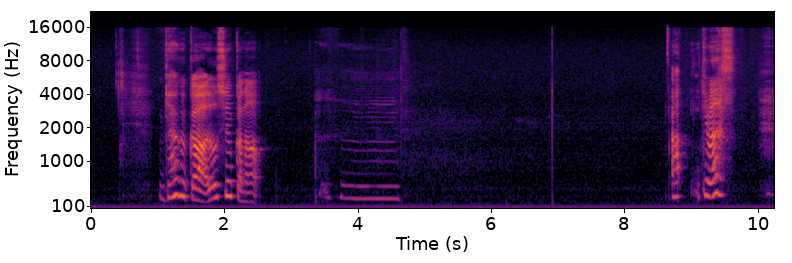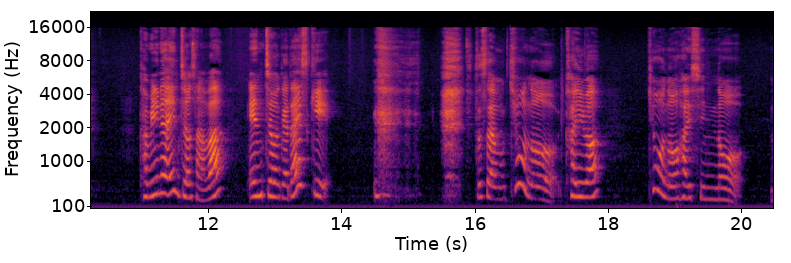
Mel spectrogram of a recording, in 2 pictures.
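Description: A young woman talks animatedly, close to the microphone.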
